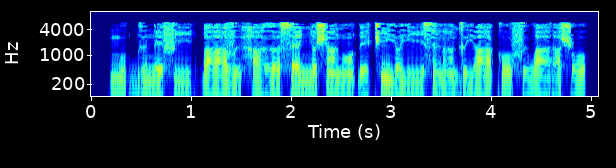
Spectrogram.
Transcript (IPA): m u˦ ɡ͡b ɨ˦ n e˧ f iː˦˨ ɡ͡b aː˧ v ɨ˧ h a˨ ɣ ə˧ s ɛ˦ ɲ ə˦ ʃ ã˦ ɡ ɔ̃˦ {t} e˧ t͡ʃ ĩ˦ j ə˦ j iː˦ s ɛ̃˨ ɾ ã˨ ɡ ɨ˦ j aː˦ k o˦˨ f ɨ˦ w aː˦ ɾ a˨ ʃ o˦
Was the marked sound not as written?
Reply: yes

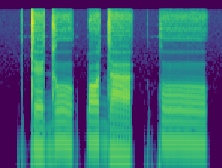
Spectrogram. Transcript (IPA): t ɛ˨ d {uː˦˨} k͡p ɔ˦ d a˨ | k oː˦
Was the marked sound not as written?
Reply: yes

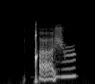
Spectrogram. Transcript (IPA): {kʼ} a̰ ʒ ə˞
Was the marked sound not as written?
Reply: yes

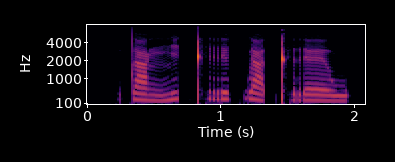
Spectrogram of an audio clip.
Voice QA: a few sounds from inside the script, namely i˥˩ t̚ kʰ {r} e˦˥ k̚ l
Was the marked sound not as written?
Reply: no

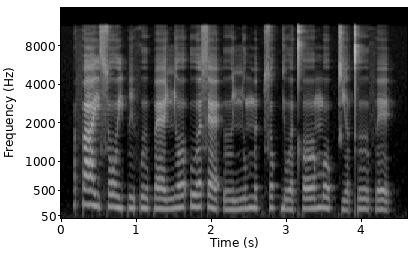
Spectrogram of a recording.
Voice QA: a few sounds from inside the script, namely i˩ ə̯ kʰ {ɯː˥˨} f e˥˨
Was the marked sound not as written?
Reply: no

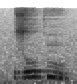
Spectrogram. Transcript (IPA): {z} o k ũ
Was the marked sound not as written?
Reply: no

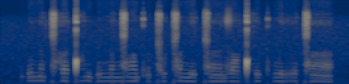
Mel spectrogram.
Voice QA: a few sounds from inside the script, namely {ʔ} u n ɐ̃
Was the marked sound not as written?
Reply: no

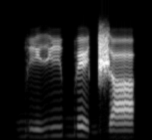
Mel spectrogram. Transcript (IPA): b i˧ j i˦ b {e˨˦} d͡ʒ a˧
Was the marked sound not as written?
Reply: yes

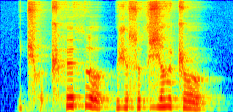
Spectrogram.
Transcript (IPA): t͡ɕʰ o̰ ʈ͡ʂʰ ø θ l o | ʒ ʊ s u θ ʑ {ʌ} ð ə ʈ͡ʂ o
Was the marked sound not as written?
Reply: no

